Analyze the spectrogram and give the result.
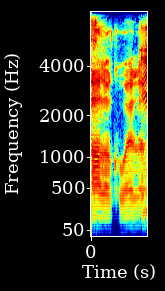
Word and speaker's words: Paulo Coelho: Paulo Coelho.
